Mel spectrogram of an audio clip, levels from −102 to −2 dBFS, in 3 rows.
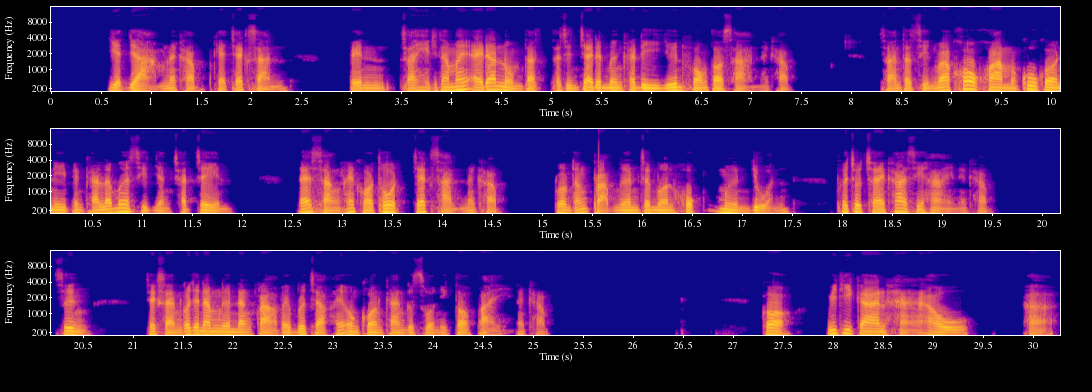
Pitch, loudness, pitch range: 115 Hz, -19 LUFS, 105-135 Hz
